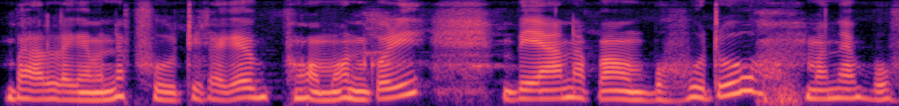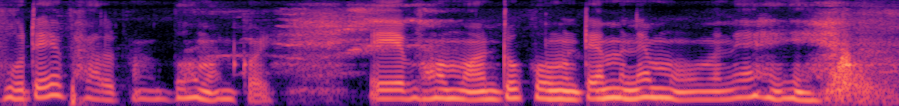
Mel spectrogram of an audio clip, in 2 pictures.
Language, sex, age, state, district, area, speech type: Assamese, female, 18-30, Assam, Lakhimpur, urban, spontaneous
